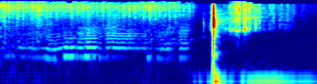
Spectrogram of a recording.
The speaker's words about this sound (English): Don't move. There's a mosquito on the back of your arm.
